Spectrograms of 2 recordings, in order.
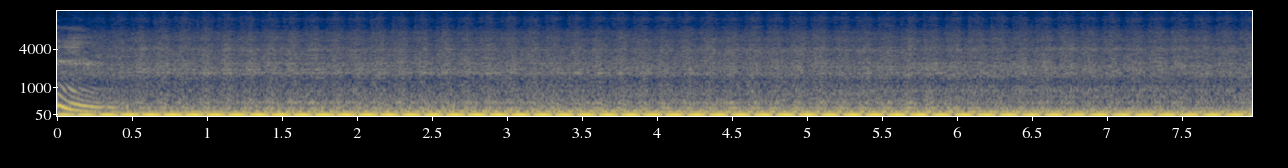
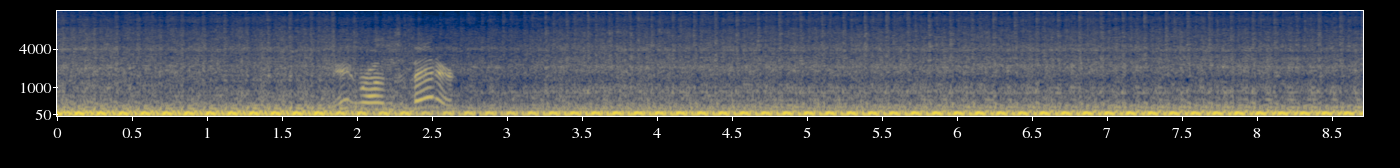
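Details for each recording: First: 1979 GMC C15 V8 after exhaust welded and both front O2 sensors installed: lumpy idle, steady low pulses about three and a half per second with a faint puffing tick; quieter, but a small exhaust leak is still suspected. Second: 1979 GMC C15 V8 on a swapped computer running on mass airflow, with the exhaust not yet finished. The idle is even and steady with a regular low pulse and no misses or stumbles, and it "definitely runs better, smoother": normal idle.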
